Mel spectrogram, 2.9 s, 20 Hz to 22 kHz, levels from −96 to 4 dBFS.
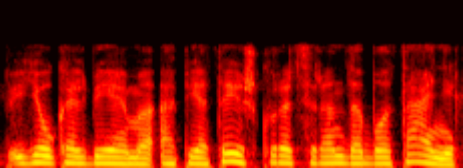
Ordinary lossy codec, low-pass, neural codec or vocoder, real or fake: Opus, 24 kbps; 7.2 kHz; none; real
